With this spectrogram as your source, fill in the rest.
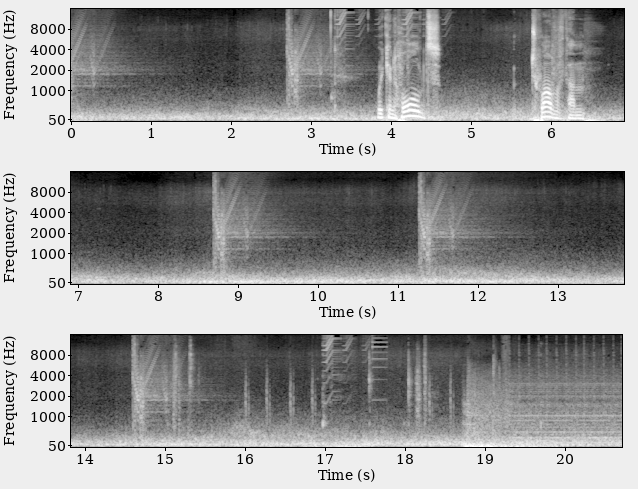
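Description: Wind blows steadily in a low, hollow rush.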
